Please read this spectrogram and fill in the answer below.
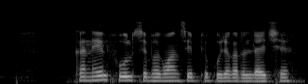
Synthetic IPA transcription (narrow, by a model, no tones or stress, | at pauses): kəneːlpʰuːlsebʱəɡʋaːnsibʱkepud͡ʒakəɾəld͡ʒaɛt̪t͡ʃʰɛ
